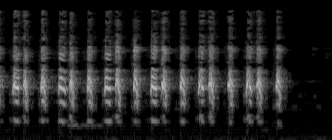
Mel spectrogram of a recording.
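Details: Calling for mating, a female chukar partridge repeats about fourteen rough, chattering chuk notes, many paired, at a fairly even pace, followed by silence.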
